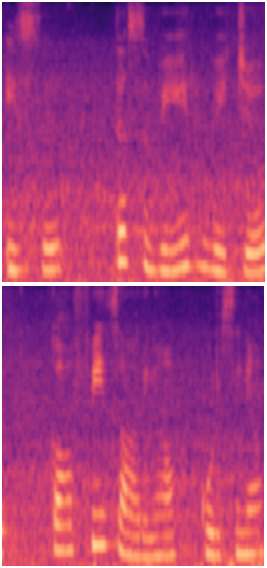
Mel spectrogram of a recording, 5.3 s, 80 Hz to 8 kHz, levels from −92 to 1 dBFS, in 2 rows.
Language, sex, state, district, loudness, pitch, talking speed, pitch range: Punjabi, female, Punjab, Kapurthala, -17 LUFS, 225 Hz, 70 wpm, 205-260 Hz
